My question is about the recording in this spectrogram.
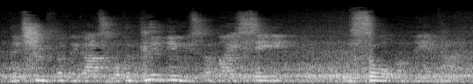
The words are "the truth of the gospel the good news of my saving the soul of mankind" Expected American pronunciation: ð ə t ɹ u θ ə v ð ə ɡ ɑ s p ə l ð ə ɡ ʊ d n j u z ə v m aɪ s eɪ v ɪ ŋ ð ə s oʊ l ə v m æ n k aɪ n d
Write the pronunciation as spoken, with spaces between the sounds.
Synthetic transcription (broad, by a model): ð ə t ɹ u θ ə v ð ə ɡ ɑ s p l ð ə ɡ ʊ d n j u z ə v m aɪ s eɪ ɪ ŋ ð ə s oʊ l ə v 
